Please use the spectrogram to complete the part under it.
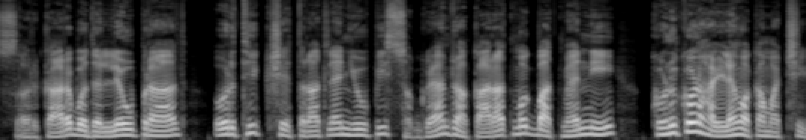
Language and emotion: Goan Konkani, fearful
